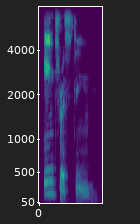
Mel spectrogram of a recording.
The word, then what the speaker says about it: interesting: go with the next interesting interesting we not pronounce very good letter e that interesting next miserable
